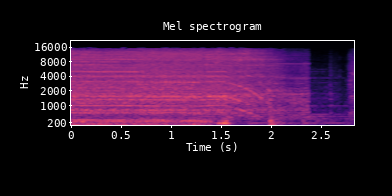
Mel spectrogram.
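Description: WORX SwitchDriver cordless drill driving a screw into leftover wood, a steady loud motor whine that dips and stutters as the bit skips, then cuts off near the end.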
